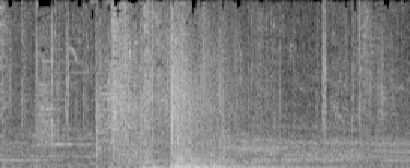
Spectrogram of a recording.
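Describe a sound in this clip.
A cannon blast booms with a deep rumble.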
